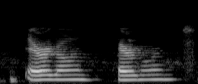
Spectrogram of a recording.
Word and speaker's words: Aragorn: Honestly, I think it can be pronounced either way. Aragorn. I mean, I've heard both.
